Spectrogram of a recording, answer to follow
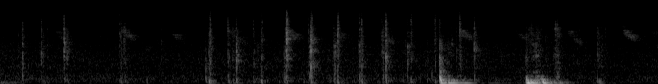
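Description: Tarot cards being shuffled by hand: a run of quick light clicks and flicks, thickest in the middle, with two dull thumps about a second apart near the end.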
